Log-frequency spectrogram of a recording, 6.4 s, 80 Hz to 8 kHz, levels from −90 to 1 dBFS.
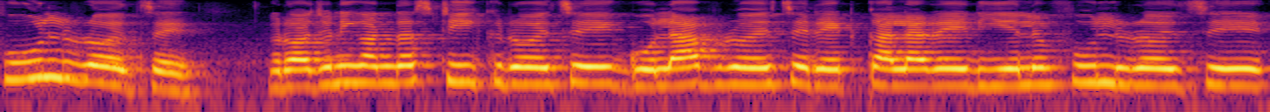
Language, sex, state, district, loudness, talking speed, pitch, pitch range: Bengali, female, West Bengal, Paschim Medinipur, -12 LUFS, 125 wpm, 250 Hz, 235-270 Hz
